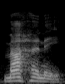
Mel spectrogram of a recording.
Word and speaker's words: Mahoney: grandmother, Kathleen Seymour Mahoney, or Mahoney as it is pronounced in Ireland.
